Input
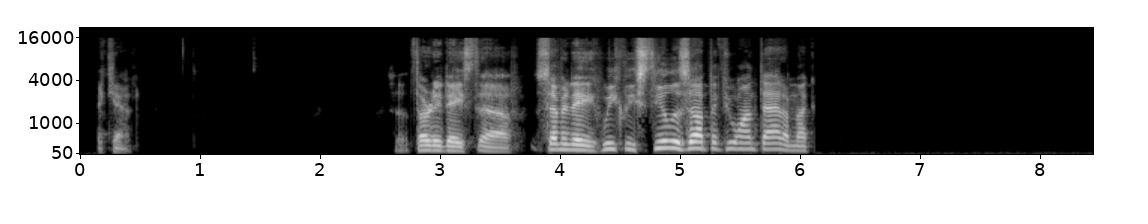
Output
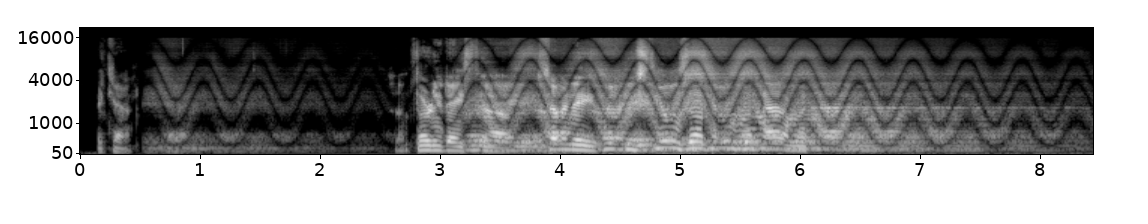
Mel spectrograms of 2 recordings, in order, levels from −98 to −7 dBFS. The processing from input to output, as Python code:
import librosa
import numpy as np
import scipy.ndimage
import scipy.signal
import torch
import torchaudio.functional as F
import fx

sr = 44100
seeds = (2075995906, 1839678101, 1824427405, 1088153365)

y = fx.low_shelf(x, sr, hz=69.0, db=11.5)
y = fx.echo_diffused(y, sr, ms=498, feedback_pct=46, wet_db=-6)
y = fx.dynamic_eq(y, sr, hz=1400.0, q=0.85, threshold_db=-41.0, ratio=4.0, max_db=5)
y = fx.phaser_stages(y, sr, stages=8, low_hz=280.0, high_hz=1100.0, hz=2.2, feedback_pct=20)
y = y * librosa.db_to_amplitude(3.5)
